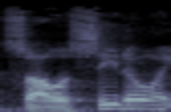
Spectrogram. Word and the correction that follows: Savastano: I guess that's how it's pronounced. Savicito, I believe. – Is it Savastano? – Savastano. – There you go. – Savastano, uh-huh.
